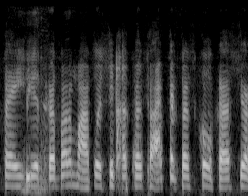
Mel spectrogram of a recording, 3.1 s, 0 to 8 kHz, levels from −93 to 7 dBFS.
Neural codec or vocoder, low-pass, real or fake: codec, 44.1 kHz, 1.7 kbps, Pupu-Codec; 7.2 kHz; fake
